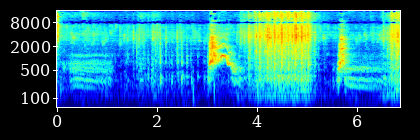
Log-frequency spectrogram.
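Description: A dog barks about three seconds in as an electric sewing machine runs a short burst of stitching for about two seconds; the dog barks once more near the end, and the machine starts stitching again right at the close.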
